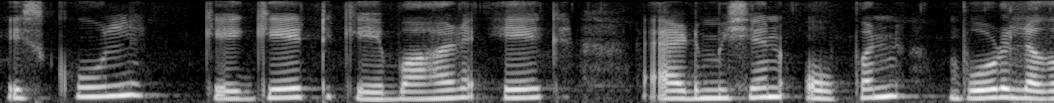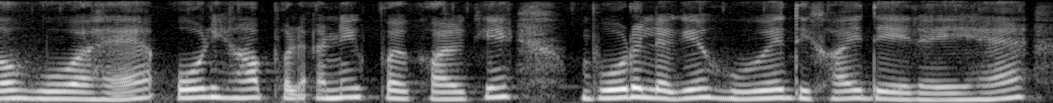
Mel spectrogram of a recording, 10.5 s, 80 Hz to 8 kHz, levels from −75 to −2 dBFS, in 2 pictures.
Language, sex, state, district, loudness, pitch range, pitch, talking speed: Hindi, female, Uttar Pradesh, Saharanpur, -16 LUFS, 215-250 Hz, 230 Hz, 140 wpm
